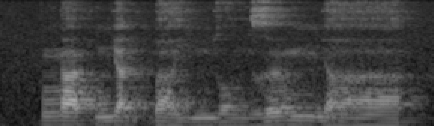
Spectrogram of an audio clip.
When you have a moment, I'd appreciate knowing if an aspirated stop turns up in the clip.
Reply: no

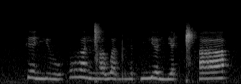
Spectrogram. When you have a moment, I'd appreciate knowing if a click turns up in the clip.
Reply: yes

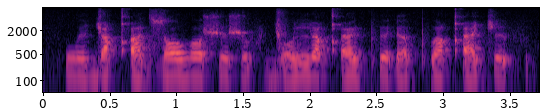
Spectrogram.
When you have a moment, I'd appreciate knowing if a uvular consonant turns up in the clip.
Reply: yes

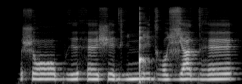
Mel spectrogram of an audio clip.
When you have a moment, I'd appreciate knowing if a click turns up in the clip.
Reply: yes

